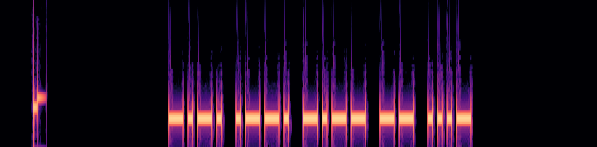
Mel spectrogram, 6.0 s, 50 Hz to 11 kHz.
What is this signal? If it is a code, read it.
Morse code, heard as a keyed tone, about 25 wpm, 700 Hz. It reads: CPYMV
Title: Code Groups - 5 Letter:Numbers - 25wpm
